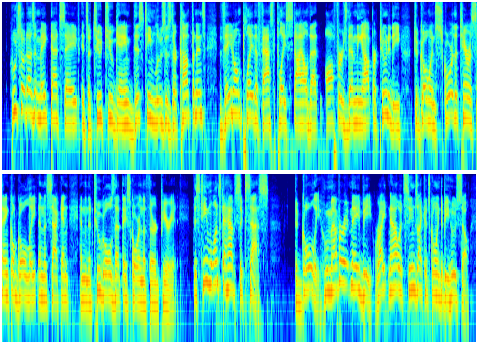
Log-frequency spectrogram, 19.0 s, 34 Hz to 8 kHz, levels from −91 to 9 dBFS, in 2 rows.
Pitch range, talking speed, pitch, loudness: 150-190 Hz, 225 wpm, 160 Hz, -23 LUFS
